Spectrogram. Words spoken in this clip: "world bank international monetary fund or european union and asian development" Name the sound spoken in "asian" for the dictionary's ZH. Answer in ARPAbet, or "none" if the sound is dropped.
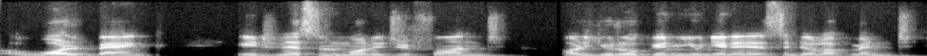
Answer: S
